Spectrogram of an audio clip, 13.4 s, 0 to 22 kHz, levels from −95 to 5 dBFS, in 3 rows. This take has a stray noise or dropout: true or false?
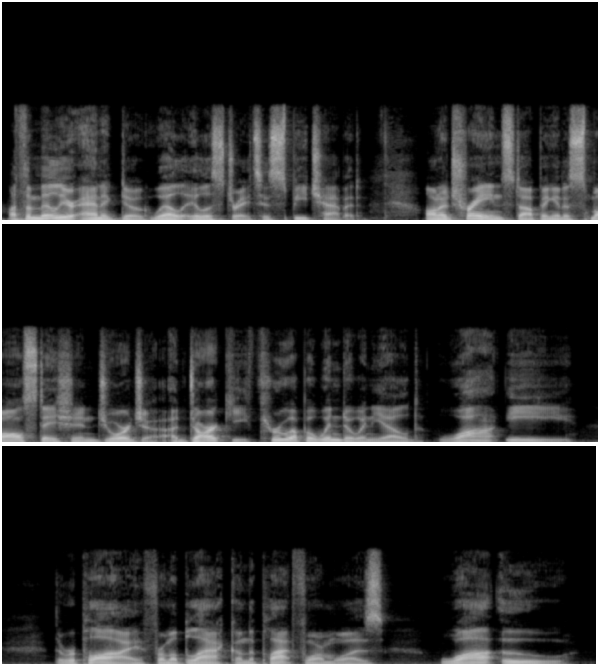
false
